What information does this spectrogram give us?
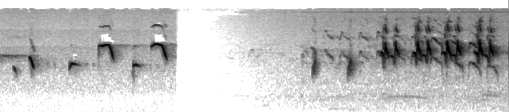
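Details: Chalk-browed mockingbird giving sharp, downward-hooked notes spaced apart, a silent pause, then a fast, dense burst of chattering notes.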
